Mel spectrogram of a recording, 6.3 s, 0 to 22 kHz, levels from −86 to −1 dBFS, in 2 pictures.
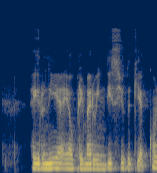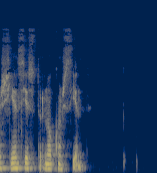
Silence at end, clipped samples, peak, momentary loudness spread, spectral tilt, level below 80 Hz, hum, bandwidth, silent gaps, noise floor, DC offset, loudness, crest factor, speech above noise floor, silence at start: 1.5 s; under 0.1%; -6 dBFS; 11 LU; -7.5 dB/octave; -54 dBFS; none; 11.5 kHz; none; -86 dBFS; under 0.1%; -24 LUFS; 20 dB; 63 dB; 0.65 s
